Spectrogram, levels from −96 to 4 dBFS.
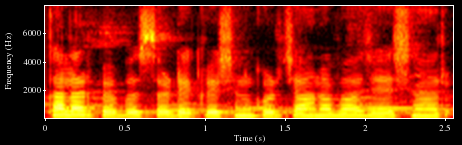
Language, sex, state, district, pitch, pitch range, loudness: Telugu, female, Andhra Pradesh, Sri Satya Sai, 240 Hz, 235-245 Hz, -17 LUFS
